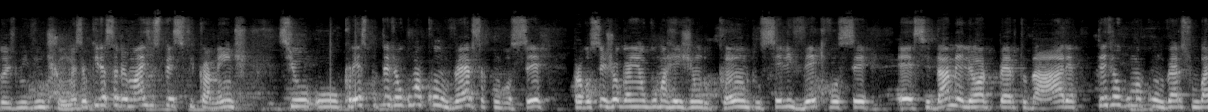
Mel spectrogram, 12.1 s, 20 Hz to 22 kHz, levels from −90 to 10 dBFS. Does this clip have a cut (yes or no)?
no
